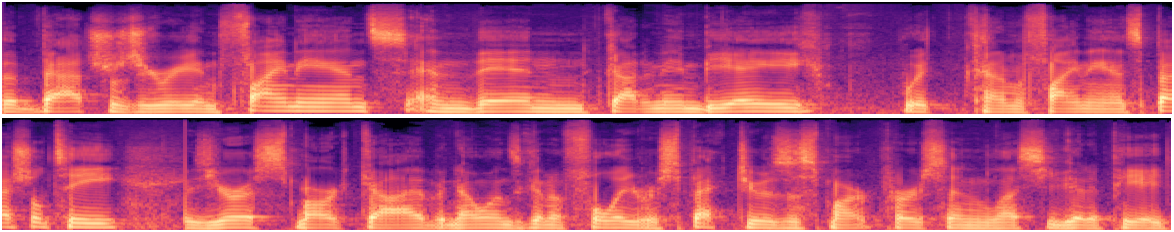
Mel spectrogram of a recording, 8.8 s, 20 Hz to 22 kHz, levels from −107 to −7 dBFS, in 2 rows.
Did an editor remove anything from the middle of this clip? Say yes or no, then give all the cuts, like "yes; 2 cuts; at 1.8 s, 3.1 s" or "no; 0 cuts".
yes; 2 cuts; at 2.2 s, 5.1 s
